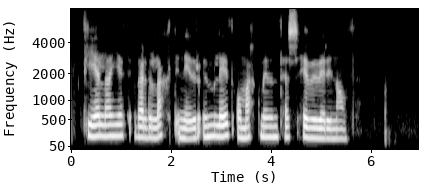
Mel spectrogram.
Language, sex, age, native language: Icelandic, female, 50-59, Icelandic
